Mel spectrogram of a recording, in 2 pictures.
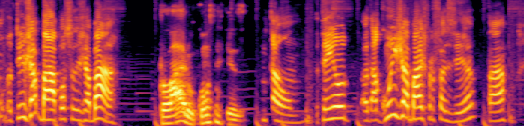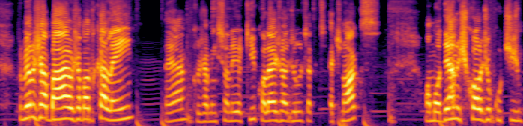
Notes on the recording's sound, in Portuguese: Esse episódio foi gravado de casa pelo discord devido a situação atual de quarentena causada pelo COVID-19. Não estranhe a qualidade de áudio.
